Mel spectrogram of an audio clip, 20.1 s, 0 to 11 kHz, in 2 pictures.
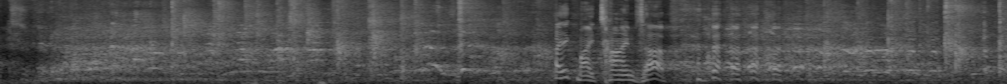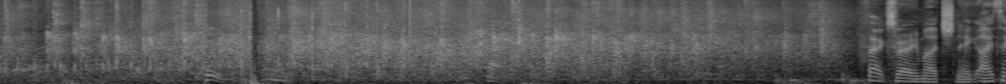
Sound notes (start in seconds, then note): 0.3 laughter; 6.8 laughter; 6.8 laughs; 9.1 applause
